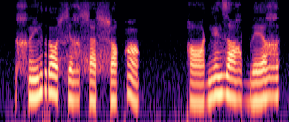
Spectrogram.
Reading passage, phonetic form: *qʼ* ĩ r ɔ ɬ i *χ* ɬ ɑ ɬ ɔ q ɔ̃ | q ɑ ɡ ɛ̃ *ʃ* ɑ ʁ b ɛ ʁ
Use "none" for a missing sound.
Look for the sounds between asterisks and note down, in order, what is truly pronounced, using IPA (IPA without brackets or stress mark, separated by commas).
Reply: χ, ʁ, z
